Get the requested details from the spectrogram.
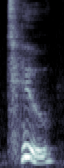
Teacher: because it's at the beginning of a word you're gonna feel that puff of air that aspiration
